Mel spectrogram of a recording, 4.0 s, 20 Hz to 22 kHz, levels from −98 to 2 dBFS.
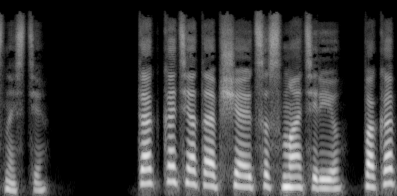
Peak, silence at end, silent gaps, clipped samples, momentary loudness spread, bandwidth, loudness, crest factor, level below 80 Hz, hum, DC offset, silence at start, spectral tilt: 0 dBFS; 0 s; 0.75-1.26 s; under 0.1%; 13 LU; 17 kHz; -18 LUFS; 18 dB; -64 dBFS; none; under 0.1%; 0 s; -5 dB/octave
